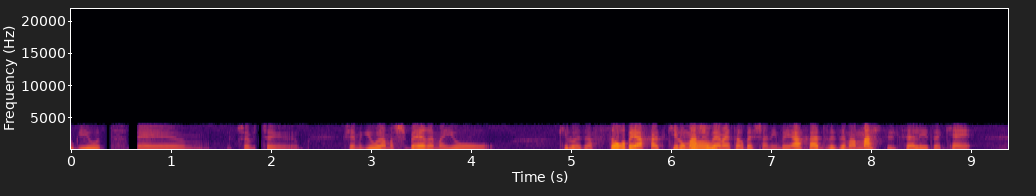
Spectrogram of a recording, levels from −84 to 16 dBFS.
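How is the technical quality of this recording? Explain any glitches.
The technical quality is poor. The whole recording carries Dialogic VOX ADPCM coding damage that is plainly audible from start to finish.

Throughout, the speech sits in a telephone band of roughly 300 Hz to 3.7 kHz, with nothing above 3.8 kHz. The codec stores each sample as a 4-bit step relative to a running prediction, which fits about 32 kbps at 8,000 samples a second. Those coarse steps cannot track the waveform closely, so a gritty hiss rides along with the speech, over a thin, boxy tone.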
